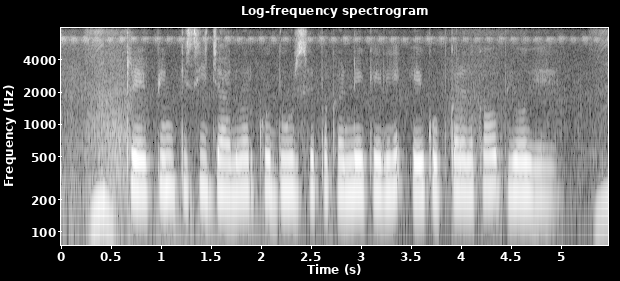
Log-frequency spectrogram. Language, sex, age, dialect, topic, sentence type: Hindi, female, 18-24, Awadhi Bundeli, agriculture, statement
